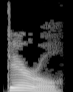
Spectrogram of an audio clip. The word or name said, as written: derell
